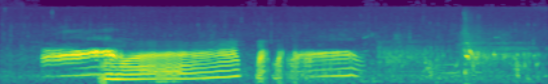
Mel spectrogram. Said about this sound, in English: and that's a pair of wood ducks who just landed on the water nearby. Can you hear them calling?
